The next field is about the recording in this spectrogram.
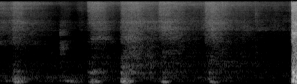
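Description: Water splashed onto hot sauna stones in a sauna already at 70 degrees sizzles in a steady, bright hiss, with soft low thuds pulsing underneath about twice a second, then a sudden loud burst at the very end.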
